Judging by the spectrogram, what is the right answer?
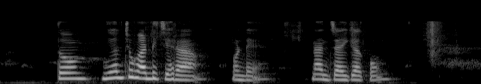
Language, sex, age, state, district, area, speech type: Santali, female, 18-30, West Bengal, Jhargram, rural, spontaneous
